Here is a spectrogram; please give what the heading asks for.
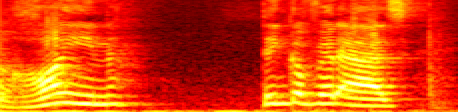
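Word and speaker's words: غين: And the ghain is coming from the same exact spot, not from the middle of your mouth. Ghain, like the word, like the G in ghost.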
